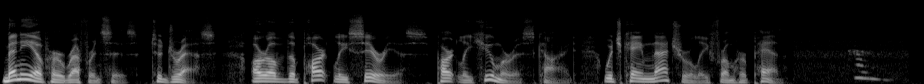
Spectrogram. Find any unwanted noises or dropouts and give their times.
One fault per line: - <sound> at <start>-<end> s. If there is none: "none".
- sigh at 8.5-9.0 s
